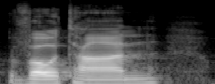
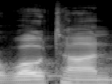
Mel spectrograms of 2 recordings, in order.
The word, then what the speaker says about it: Wotan: Certainly at this period of time, but probably other deities such as Odin or Votan, or Wotan, depending on how you want to pronounce that word, in the past.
